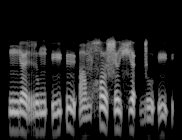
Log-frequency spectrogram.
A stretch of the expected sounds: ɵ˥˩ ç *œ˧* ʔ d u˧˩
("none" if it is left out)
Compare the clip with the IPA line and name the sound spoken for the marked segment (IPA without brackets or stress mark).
œ˥˩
